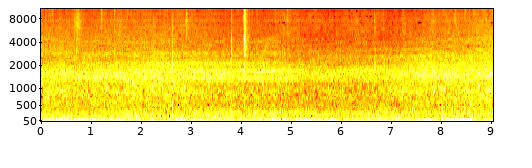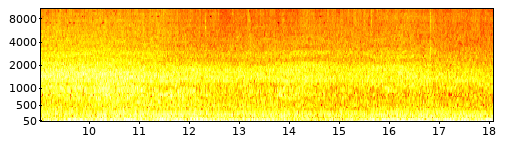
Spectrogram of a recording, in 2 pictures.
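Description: Street traffic: cars driving past on a wet road, the hiss of their tyres swelling and fading over a steady low rumble. One short click about four seconds in.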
